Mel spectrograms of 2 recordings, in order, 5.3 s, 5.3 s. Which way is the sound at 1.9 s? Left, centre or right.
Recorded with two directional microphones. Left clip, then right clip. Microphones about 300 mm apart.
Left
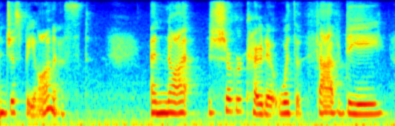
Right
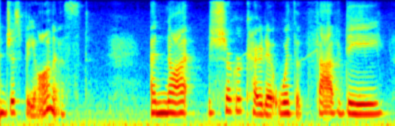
Right.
